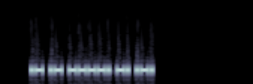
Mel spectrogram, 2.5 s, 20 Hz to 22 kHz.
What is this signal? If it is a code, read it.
Morse code, heard as a keyed tone, about 52 wpm, 700 Hz. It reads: AA9NR
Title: USA Call Signs - 5 Characters - 3x Character Spacing - 50wpm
